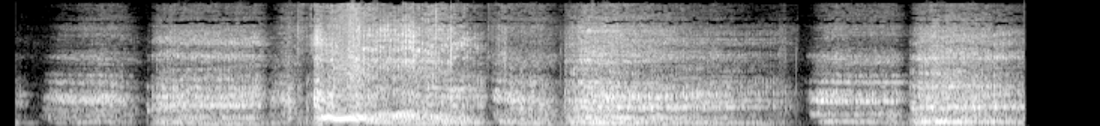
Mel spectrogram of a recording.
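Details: A white Royal Bengal tiger at Alipore Zoo, Kolkata, gives a run of deep, rasping roars, each lasting about a second.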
